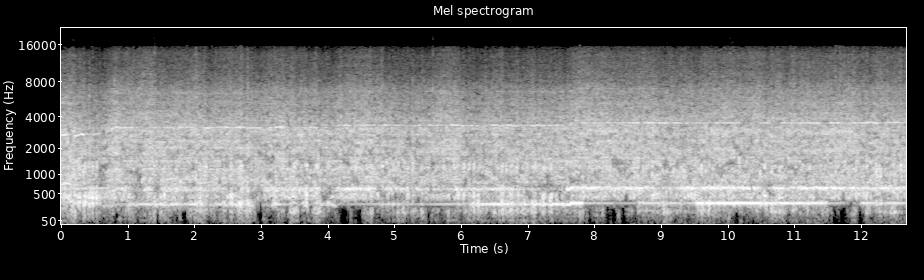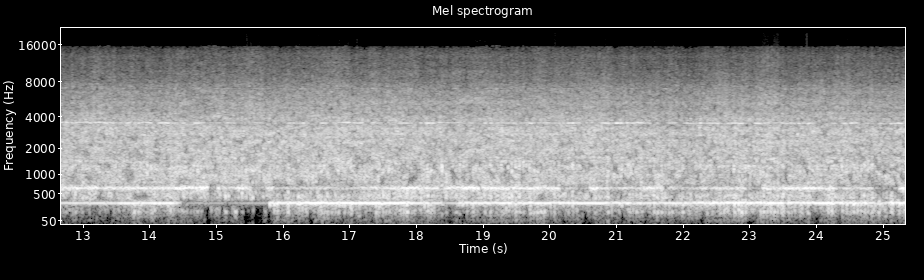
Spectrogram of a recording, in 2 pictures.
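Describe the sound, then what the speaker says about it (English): Electric mixer beating maple syrup pie filling for fudge nut pie until foamy, a steady whirring motor hum with a slight pitch shift midway, continuous and close with no voices. "Alright, beat until foamy."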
